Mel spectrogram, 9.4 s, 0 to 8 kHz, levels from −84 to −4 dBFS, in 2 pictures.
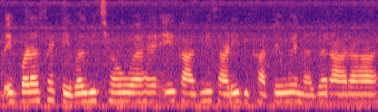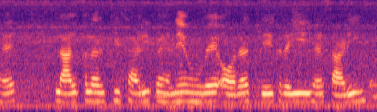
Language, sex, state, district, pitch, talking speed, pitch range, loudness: Hindi, female, Chhattisgarh, Raipur, 195 Hz, 170 wpm, 185-200 Hz, -17 LUFS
